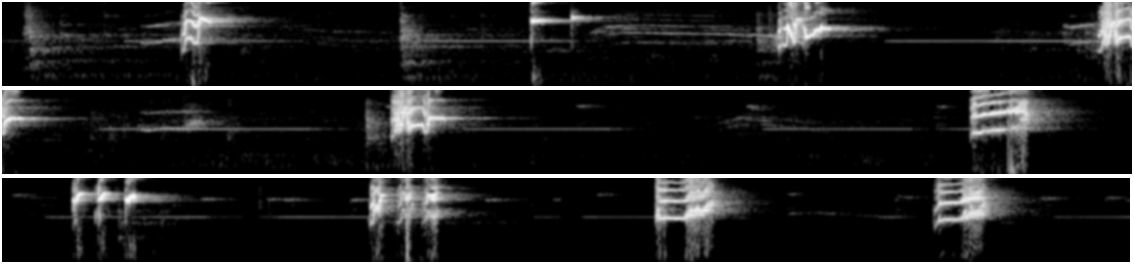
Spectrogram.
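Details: Lovebird in a contest-style recording, sharp broadband chirps and squawks spaced about one per second, with a faint steady high tone running beneath.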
